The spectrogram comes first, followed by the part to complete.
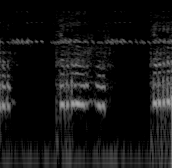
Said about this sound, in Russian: Дедушка, а это кузнечик стрекочет?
